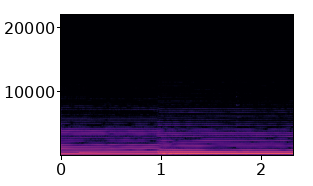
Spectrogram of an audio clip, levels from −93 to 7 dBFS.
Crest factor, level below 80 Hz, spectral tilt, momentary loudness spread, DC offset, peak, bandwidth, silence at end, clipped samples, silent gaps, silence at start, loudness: 8 dB; under -90 dBFS; -7 dB/octave; 9 LU; under 0.1%; -22 dBFS; 5.8 kHz; 0 s; under 0.1%; none; 0 s; -32 LUFS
